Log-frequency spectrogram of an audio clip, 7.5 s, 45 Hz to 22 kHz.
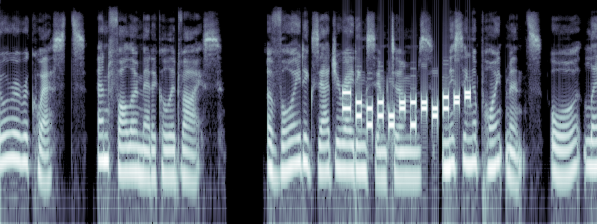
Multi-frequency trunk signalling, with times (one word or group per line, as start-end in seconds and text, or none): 4.3-4.4 KP
4.5-5.7 5251646390
5.8-5.9 ST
